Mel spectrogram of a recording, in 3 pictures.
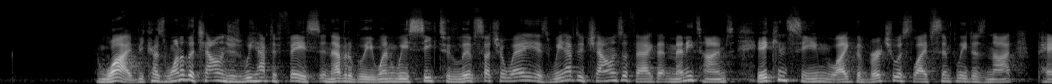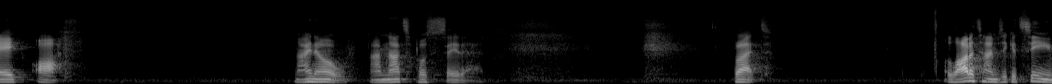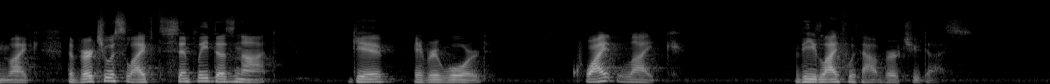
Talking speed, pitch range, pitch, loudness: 140 wpm, 115-150 Hz, 130 Hz, -29 LUFS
